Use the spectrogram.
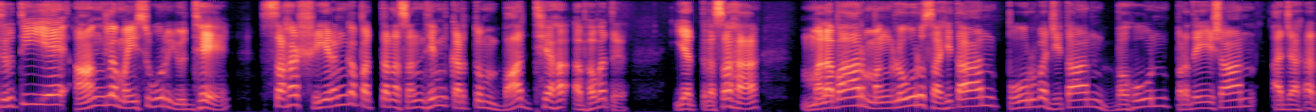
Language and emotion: Sanskrit, neutral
